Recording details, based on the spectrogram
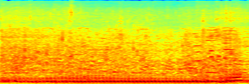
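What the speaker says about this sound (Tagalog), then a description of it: "maingay talaga kasi yung motor ng bangka" A small wooden motorboat (bangka) engine chugs loudly and steadily in the Philippines after Typhoon Ulysses, with fast regular pulsing throughout and voices faintly under the din.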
